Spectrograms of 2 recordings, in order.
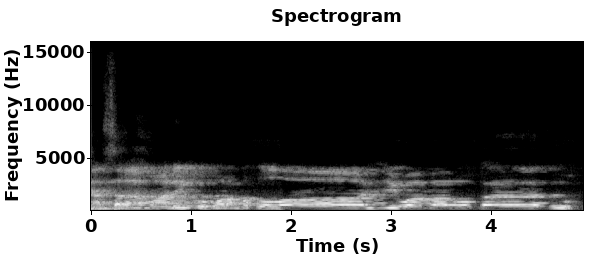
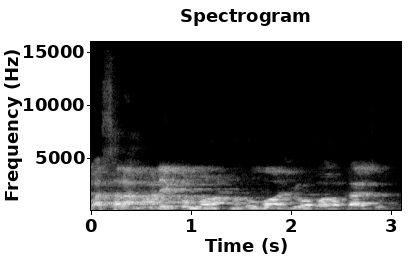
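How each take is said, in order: First: It is said drawn out with melodic ornaments. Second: It is said plainly, without drawn-out ornaments.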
